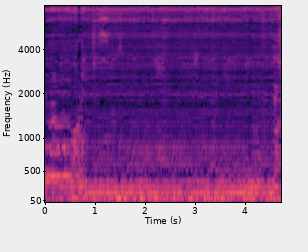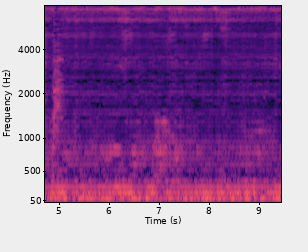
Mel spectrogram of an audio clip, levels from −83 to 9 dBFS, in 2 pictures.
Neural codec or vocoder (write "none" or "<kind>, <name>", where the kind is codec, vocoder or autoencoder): vocoder, HiFi-GAN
